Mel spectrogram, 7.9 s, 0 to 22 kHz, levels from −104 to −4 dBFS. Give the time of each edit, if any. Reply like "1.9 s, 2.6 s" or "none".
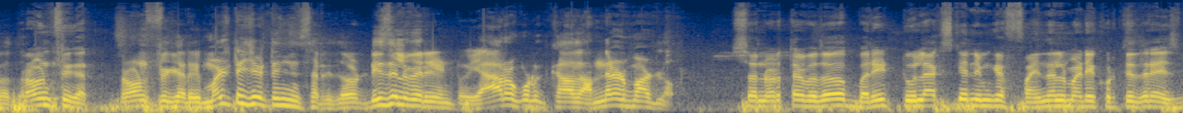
none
